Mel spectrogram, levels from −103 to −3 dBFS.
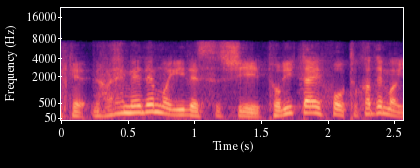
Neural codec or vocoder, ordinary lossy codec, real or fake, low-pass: codec, 16 kHz in and 24 kHz out, 0.6 kbps, FocalCodec, streaming, 2048 codes; AAC, 48 kbps; fake; 7.2 kHz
